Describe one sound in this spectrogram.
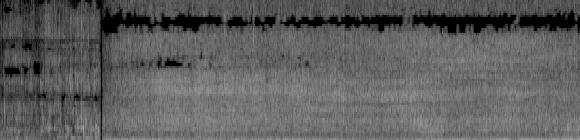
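A hose sprays water hard against a pool filter.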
